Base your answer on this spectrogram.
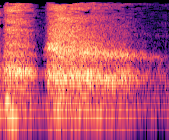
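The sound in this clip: A voice imitates a slow, deep breath taken while aiming a gun at a deer. The airy inhale and exhale is soft and quiet, with a brief break near the start.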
